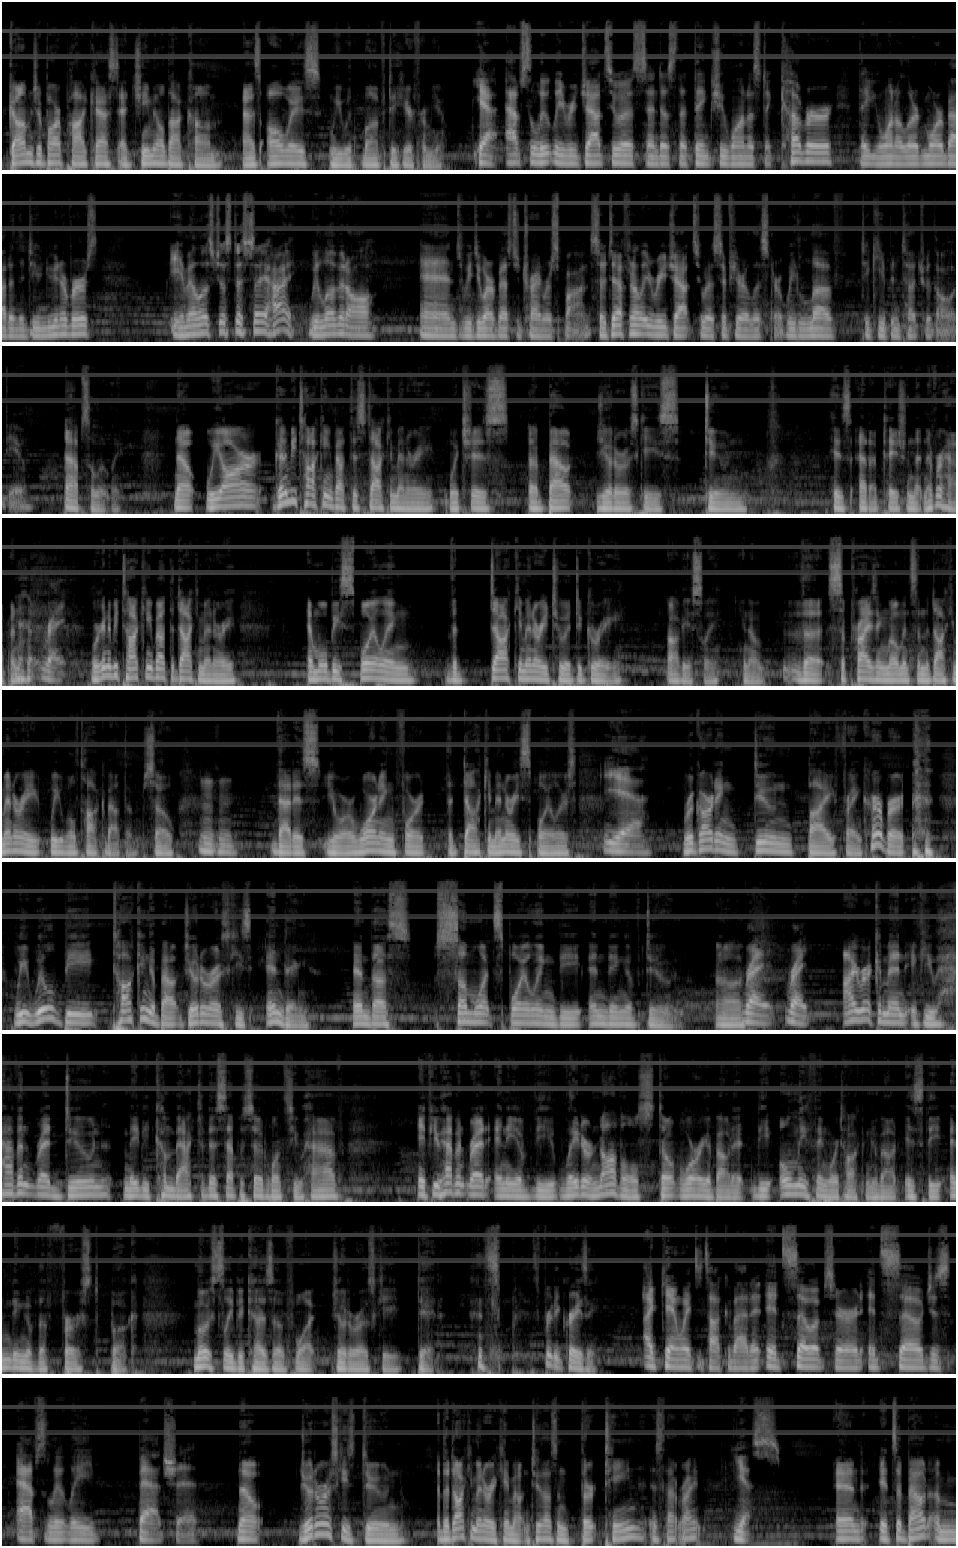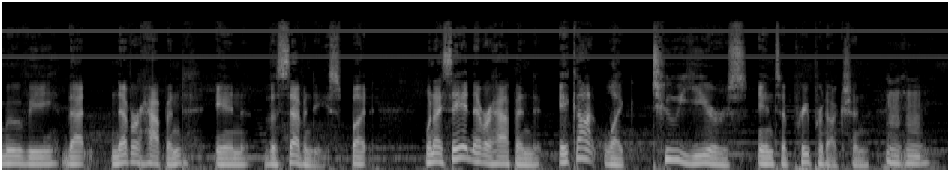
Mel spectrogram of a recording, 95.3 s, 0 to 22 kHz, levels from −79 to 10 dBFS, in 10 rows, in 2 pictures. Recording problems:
high-pitched whine; noticeable; throughout; 11.5 kHz, 15 dB below the speech
voice in the background; faint; throughout; 25 dB below the speech

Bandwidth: 14.5 kHz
